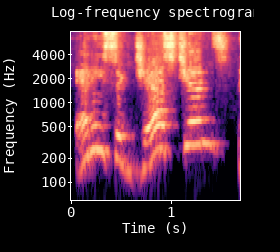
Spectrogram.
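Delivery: high, slow shout down the cliff; hollering down for help, half laughing; shouted question. Retold or imitated. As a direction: call it down to your partners below, drawn out. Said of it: "shouting down to David".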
